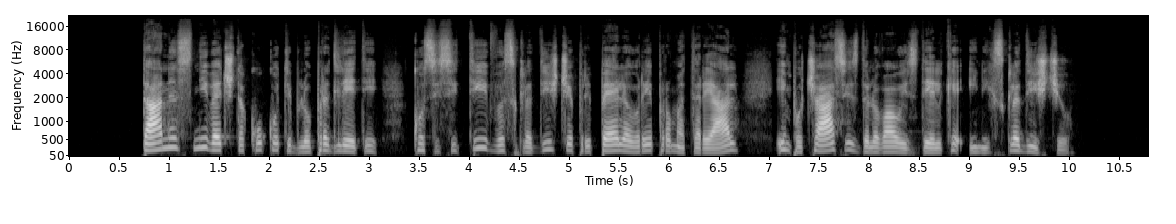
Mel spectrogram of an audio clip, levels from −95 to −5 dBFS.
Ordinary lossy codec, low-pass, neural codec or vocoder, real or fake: none; 19.8 kHz; vocoder, 44.1 kHz, 128 mel bands every 256 samples, BigVGAN v2; fake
